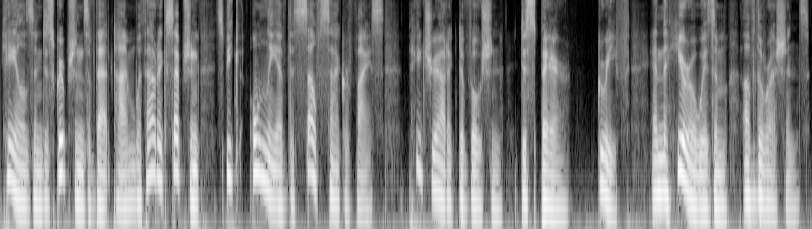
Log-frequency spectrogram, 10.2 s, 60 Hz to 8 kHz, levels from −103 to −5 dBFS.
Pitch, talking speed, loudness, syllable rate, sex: 120 Hz, 150 wpm, -21 LUFS, 4.8 syllables/s, male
